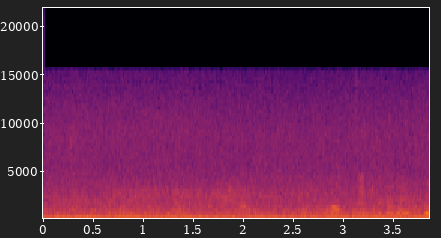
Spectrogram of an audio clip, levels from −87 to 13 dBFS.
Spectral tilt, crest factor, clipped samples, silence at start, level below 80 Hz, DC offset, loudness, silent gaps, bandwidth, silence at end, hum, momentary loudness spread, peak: -5 dB/octave; 14 dB; under 0.1%; 0 s; -26 dBFS; under 0.1%; -24 LUFS; none; 16 kHz; 0 s; none; 2 LU; -8 dBFS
